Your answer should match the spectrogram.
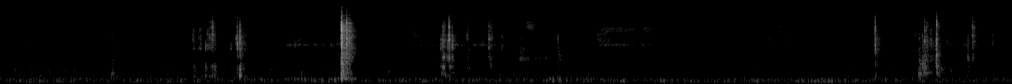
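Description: Clear plastic frisket film crinkling as it is handled and pressed against a charcoal drawing to lift charcoal: a scatter of sharp crackles and short rustles, busiest a few seconds in and again near the end.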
